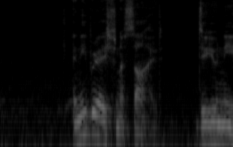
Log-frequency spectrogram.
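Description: A younger man asks a question calmly close by.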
